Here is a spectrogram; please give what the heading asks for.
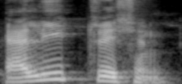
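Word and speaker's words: alliteration: এইভাবে উচ্চারণ করবে, অ্যালিট্রেশন, বুঝতে পারলে?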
